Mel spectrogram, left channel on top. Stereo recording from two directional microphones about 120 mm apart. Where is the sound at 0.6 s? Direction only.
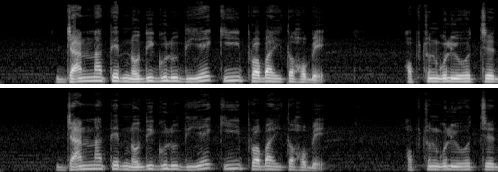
55° left (ahead or behind).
